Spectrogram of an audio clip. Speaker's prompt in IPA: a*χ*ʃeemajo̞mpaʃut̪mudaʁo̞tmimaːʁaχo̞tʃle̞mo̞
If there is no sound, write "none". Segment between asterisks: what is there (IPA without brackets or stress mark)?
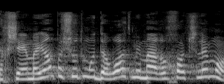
χ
